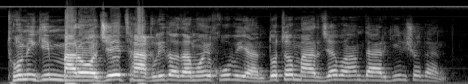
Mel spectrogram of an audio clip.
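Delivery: loud, high-pitched challenge from the pulpit; forceful preaching. Real, not acted. Preacher challenging listeners about clerics in conflict, forceful and loud. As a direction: ring it out to the congregation.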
